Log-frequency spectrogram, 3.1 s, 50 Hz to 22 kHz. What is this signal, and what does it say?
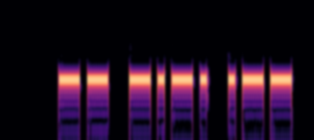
Morse code, heard as a keyed tone, about 17 wpm, 700 Hz. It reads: MCW
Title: USA Call Sign Postfixes - 3 Letters 17wpm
